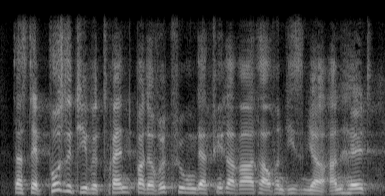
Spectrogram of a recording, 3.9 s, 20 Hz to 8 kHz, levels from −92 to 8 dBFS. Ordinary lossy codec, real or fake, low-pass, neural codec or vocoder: none; fake; 7.2 kHz; codec, 16 kHz, 0.8 kbps, ZipCodec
